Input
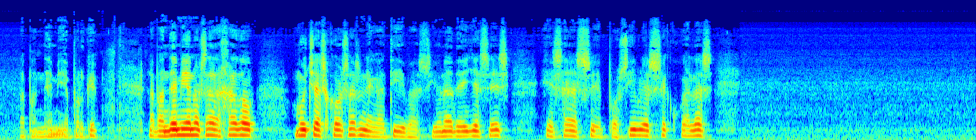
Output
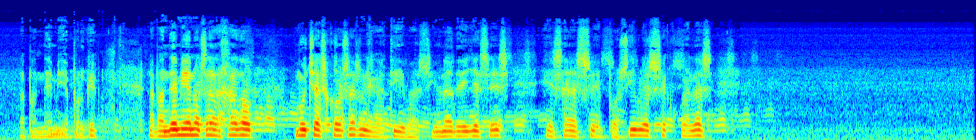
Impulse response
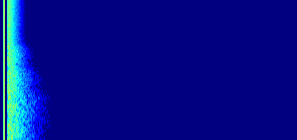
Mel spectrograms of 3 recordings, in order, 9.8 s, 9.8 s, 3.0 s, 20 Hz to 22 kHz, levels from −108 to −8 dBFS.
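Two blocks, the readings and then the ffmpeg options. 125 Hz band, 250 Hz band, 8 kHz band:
-1.0 dB, -1.0 dB, -0.5 dB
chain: -filter_complex "[0:a]equalizer=f=2.6k:w=2.7:g=5,asplit=4[a][b][c][d];[b]adelay=241,afreqshift=140,volume=-16dB[e];[c]adelay=482,afreqshift=280,volume=-24.2dB[f];[d]adelay=723,afreqshift=420,volume=-32.4dB[g];[a][e][f][g]amix=inputs=4:normalize=0,volume=-1dB"

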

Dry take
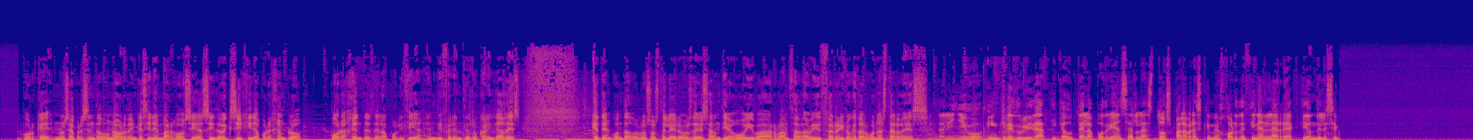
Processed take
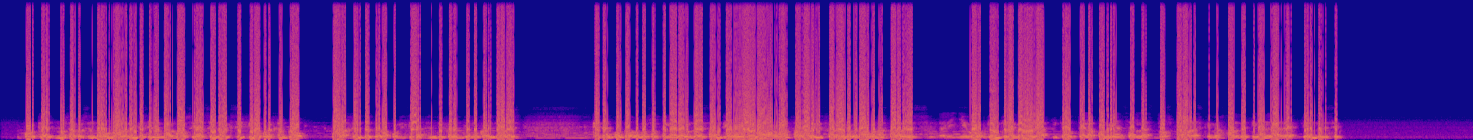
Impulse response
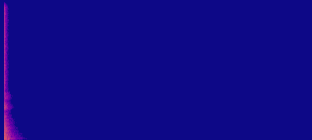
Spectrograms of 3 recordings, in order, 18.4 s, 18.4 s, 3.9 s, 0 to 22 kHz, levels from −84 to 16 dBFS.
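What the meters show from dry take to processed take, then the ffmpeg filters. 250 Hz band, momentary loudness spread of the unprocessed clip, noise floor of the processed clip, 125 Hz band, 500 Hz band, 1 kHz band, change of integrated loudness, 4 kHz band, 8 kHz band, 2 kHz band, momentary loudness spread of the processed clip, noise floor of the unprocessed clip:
-6.5 dB, 5 LU, -52 dBFS, -12.0 dB, +3.0 dB, +7.0 dB, +3.5 dB, +7.0 dB, +10.0 dB, +7.5 dB, 7 LU, -47 dBFS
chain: -filter_complex "[0:a]highpass=f=360:t=q:w=0.5412,highpass=f=360:t=q:w=1.307,lowpass=f=2.6k:t=q:w=0.5176,lowpass=f=2.6k:t=q:w=0.7071,lowpass=f=2.6k:t=q:w=1.932,afreqshift=150[a];[1:a]atrim=start_sample=2205,atrim=end_sample=4410[b];[a][b]afir=irnorm=-1:irlink=0,aeval=exprs='(mod(1.78*val(0)+1,2)-1)/1.78':c=same,volume=-7.5dB"

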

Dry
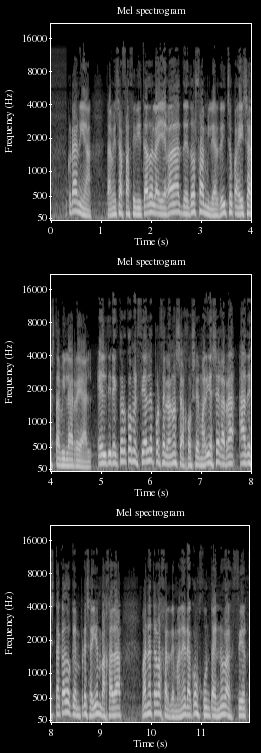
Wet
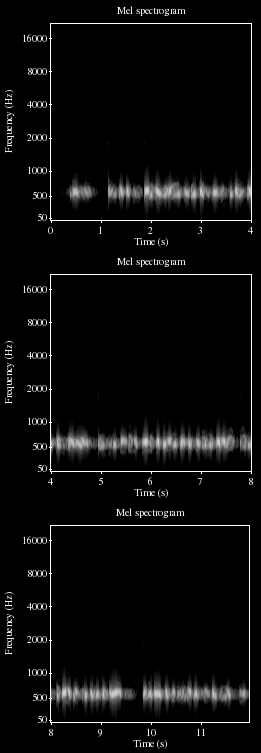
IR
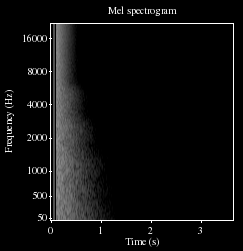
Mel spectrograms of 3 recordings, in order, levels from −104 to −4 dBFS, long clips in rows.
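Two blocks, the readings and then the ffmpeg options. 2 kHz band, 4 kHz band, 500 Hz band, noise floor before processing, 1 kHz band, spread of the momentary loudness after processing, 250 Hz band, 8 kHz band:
under -40 dB, under -40 dB, -2.5 dB, -55 dBFS, under -30 dB, 12 LU, under -40 dB, under -30 dB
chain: -af "dynaudnorm=f=120:g=21:m=7dB,asuperpass=centerf=580:order=8:qfactor=7.3,agate=range=-33dB:threshold=-52dB:ratio=3:detection=peak,volume=-4.5dB"

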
